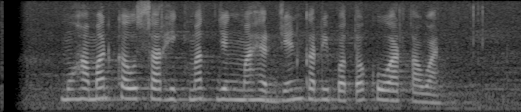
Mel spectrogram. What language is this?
Sundanese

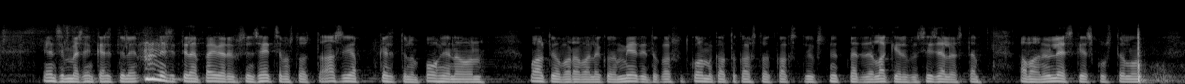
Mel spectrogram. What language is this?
Finnish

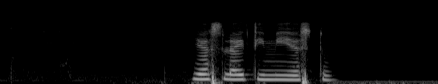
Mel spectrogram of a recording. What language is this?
Nepali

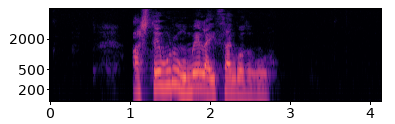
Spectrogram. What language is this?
Basque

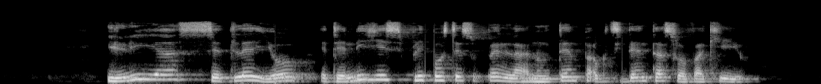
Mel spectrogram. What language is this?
Esperanto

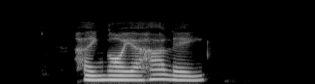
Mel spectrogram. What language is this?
Cantonese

